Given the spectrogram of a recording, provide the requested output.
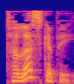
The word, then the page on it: telescopy: British English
